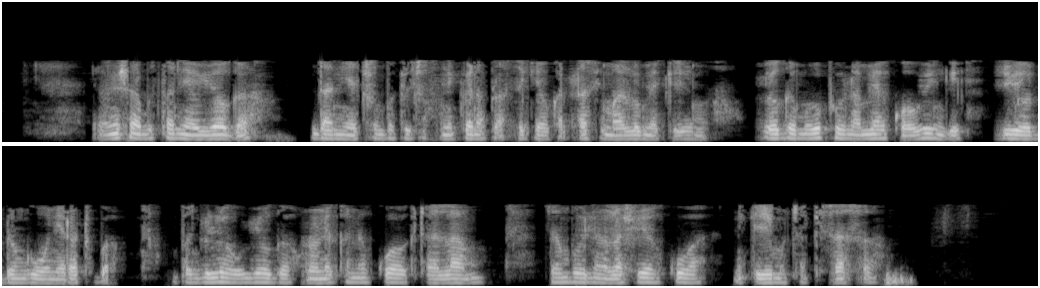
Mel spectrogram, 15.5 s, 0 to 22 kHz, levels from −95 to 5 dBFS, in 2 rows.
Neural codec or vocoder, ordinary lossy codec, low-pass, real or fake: none; AAC, 16 kbps; 7.2 kHz; real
